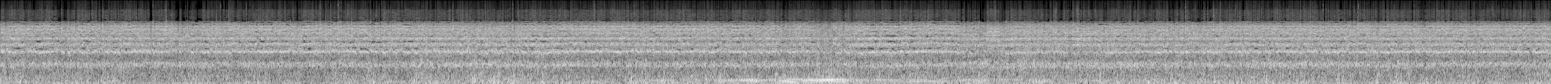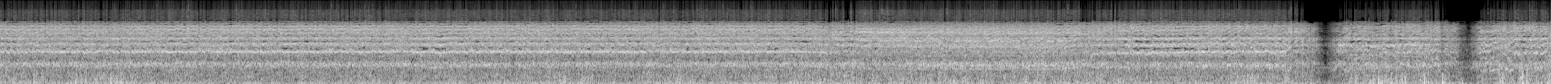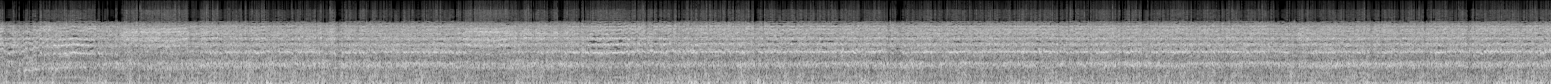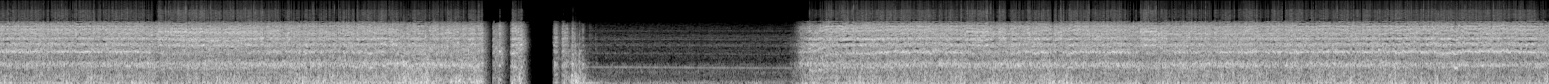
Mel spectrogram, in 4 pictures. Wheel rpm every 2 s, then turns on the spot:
240, 230, 230, 230, 220, 230, 230, 240, 230, 230, 230, 230, 220, 210, 150, 150, 220, 230, 230, 230, 230, 230, 230, 230, 220, 220, 50, 90, 220, 230, 230.
28-30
